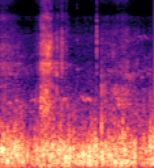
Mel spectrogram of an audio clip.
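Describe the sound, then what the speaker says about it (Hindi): Strong wind blowing outdoors, a steady broadband rush buffeting the microphone with gusty swells, loud and continuous with no talk. "हवा चल रही है खूब"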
